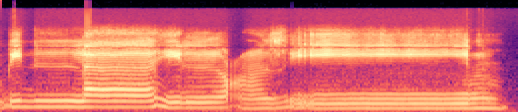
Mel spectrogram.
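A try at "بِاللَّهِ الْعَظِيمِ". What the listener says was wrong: Perhatikan Ummu, dha ini sama makhrajnya dengan zal. Dha. Iya, bukan sama ke zai. Jadi bukan azim, bukan. Namun azim sama seperti dha. Bedanya za tidak tebal, dha tebal. Azim. Billahil azim.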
